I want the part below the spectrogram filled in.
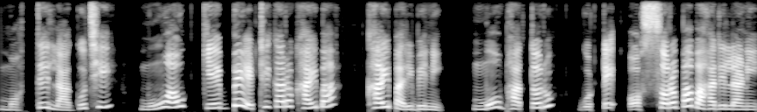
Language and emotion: Odia, disgusted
